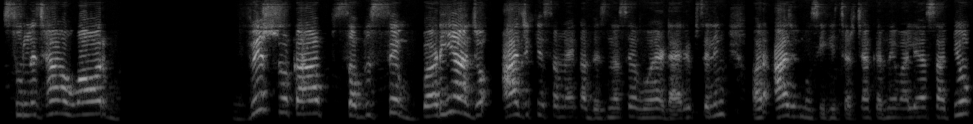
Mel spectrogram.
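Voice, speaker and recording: High bright-voiced woman, slightly hoarse. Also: fairly even intonation, moderate pace, no room sound, low-quality recording. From Uttar Pradesh, India. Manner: addresses audience as friends, motivational. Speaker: direct selling trainer. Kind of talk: online webinar presentation.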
